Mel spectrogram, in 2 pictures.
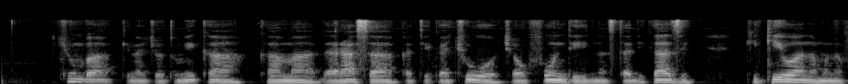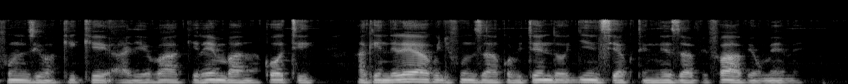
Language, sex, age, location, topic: Swahili, male, 25-35, Dar es Salaam, education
